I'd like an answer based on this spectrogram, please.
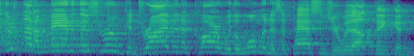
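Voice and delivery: normal talking voice

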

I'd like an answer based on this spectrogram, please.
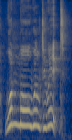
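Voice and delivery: high, loud, eager call; shout. A narrator's reading. Old green grasshopper from the tunnel, shouting. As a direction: shout encouragement well up in pitch. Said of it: "shouted the old green grasshopper".

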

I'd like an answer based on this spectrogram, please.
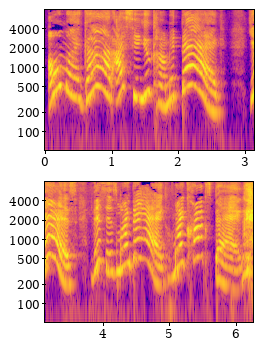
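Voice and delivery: put-on high, loud kids' show host; hammed-up, high-pitched excitement, slowing at the end; Dora Explorer. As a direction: call out to viewers like an excited cartoon explorer. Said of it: "I'm finna act like Dora Explorer".

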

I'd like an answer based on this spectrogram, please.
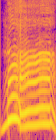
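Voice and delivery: loud, very high animal cry; imitated deer bleat. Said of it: "It fucking went".

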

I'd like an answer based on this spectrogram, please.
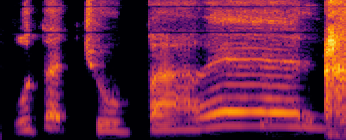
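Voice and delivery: retold tic yell. Retelling his tic at the Argentine woman, slow mock yell. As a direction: stretch the words out like a half-hearted retold shout. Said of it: "le grito".

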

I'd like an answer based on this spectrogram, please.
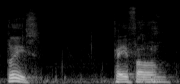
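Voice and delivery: ordinary talk

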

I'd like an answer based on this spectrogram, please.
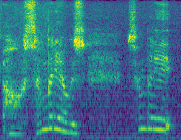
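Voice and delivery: trailing off into a whisper; soft, slowing whisper while remembering; fading to a whisper. Real, not acted. She whispers to herself trying to recall who it was.

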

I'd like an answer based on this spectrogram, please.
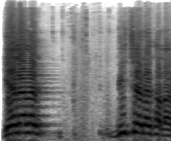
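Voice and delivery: loud, high burst of resolve; defiant shout. Real, not acted. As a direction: shout it like a vow. Vowing to keep opening crates. (inatla bağırma)

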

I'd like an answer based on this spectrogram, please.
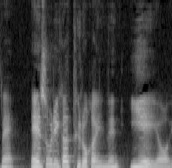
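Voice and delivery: normal talking voice

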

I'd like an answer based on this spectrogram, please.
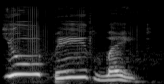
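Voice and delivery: high, loud, drawn-out call. Acted. Mother warns Sammy he will be late, calling out. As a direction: call up to a dawdling child.

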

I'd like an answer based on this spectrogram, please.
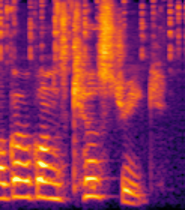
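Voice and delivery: ordinary delivery

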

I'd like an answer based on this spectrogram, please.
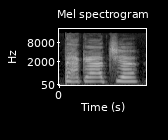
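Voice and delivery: high, loud playful yell; playful shout. A narrator's reading. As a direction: fling it back with a shout. Kids throwing paper planes.

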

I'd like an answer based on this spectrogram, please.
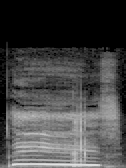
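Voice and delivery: very high whining please; high-pitched desperate whine; squeaky whine. Real, not acted. Begging friend to stop.

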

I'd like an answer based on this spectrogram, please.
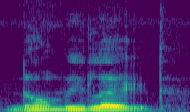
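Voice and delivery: ordinary talk, nothing marked

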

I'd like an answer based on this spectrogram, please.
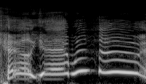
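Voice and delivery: very high, loud whooping cheer; wild celebration. Retold or imitated. Streamer dancing after the gold star, shrieking cheer. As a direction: scream it like you just won the jackpot. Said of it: "I get up, I'm doing a dance".

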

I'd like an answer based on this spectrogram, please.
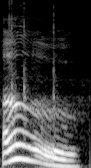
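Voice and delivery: ordinary talk, nothing marked

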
